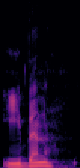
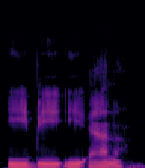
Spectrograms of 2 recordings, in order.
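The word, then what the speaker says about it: Eben: I believe I'm saying it right. Eban. Ebeen. Yeah, it's Dr. Eban Alexander.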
